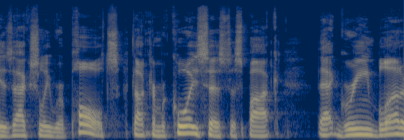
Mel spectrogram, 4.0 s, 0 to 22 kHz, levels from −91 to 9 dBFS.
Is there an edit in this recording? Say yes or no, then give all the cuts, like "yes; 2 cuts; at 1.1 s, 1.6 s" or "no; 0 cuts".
yes; 1 cut; at 1.3 s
